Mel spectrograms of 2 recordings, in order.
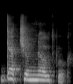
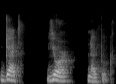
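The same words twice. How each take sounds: First: The t and y merge into a ch sound. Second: The t and y are said as separate sounds. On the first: "these two sounds get together and you might get ch" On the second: "rather than"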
